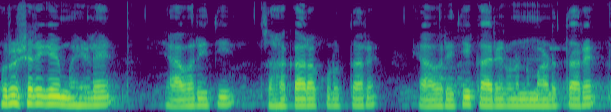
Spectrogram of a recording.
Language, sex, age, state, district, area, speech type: Kannada, male, 60+, Karnataka, Chikkamagaluru, rural, spontaneous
